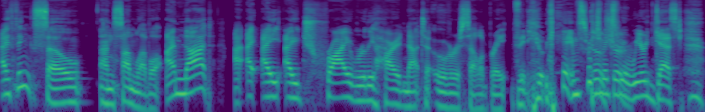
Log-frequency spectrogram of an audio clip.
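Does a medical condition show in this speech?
Yes: cleft lip and palate; surgeries most summers of childhood.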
